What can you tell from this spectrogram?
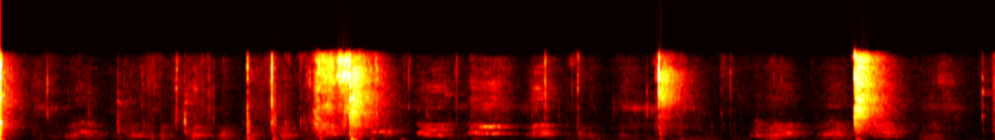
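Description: Greater Swiss Mountain Dog puppies, about four weeks old, whimpering and crying in short high calls, wanting to get out to their mother. A few sharp knocks and rubbing from the phone being handled.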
